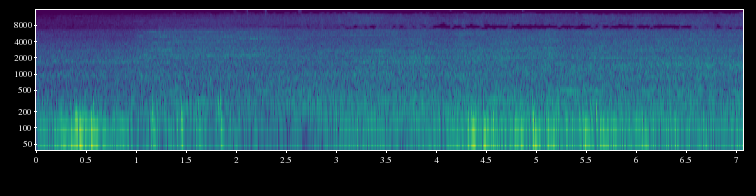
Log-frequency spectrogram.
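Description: JR 211 series electric train departing: a low rumble of wheels on the rails with irregular low thumps, and a faint steady hum that comes in about halfway through as the train gets moving.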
